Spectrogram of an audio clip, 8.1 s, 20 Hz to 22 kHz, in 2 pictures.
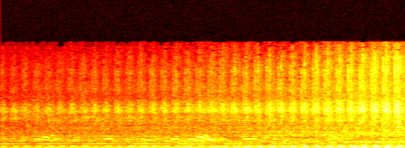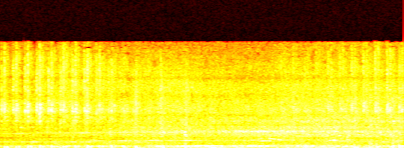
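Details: Meitetsu 6000+6800 series train 6030F+6812F, local service to Higashi-Okazaki, departing Yobitsugi station: rhythmic thump about twice a second, quickening with speed, from many wheel flats.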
